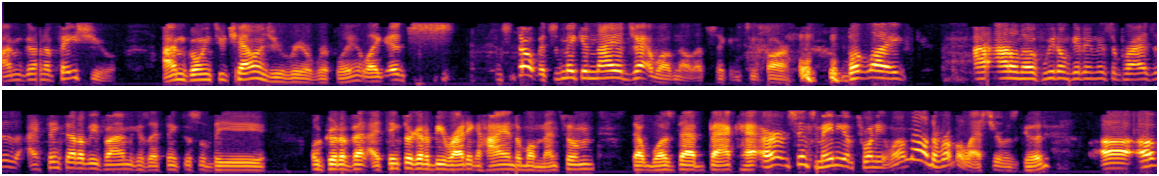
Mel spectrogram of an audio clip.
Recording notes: We are live with so much to discuss, we said screw the run sheet, it's out the door! The phone lines are open.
